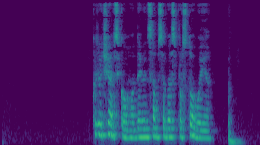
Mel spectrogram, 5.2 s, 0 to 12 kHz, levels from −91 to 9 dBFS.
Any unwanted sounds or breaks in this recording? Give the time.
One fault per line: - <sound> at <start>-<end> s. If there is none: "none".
none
